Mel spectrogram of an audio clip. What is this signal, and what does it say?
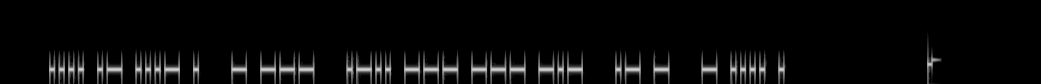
Morse code, heard as a keyed tone, about 25 wpm, 700 Hz. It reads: HAVE TO LOOK AT THE
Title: Sets of 5 Words Encore 25wpm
